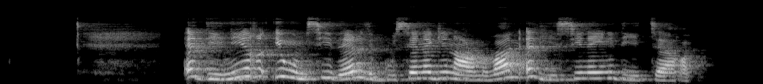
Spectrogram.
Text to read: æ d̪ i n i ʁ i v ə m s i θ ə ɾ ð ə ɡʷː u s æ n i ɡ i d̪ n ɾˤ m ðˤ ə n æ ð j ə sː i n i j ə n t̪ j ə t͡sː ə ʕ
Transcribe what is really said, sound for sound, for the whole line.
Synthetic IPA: æ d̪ i n i ʁ i w ə m s i ð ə ɾ ð ə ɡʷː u s æ n æ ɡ i n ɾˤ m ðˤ ɑ n æ ð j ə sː i n æ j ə n d̪ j ə t͡sː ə ʁ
